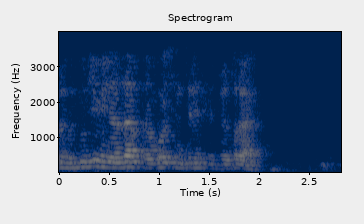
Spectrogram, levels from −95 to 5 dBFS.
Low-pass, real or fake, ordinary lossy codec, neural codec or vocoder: 3.6 kHz; real; MP3, 32 kbps; none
